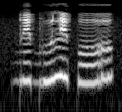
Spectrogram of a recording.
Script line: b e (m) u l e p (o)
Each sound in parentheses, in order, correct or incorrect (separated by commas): incorrect, correct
